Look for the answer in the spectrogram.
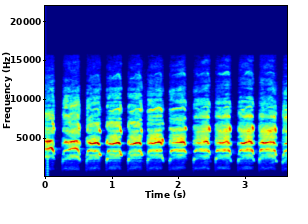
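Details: Finnish nest-cam osprey, 30 August 2021, evening fish at the nest: an unbroken run of loud, high, clipped chirps repeated about three times a second, steady and insistent, with no other sounds.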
